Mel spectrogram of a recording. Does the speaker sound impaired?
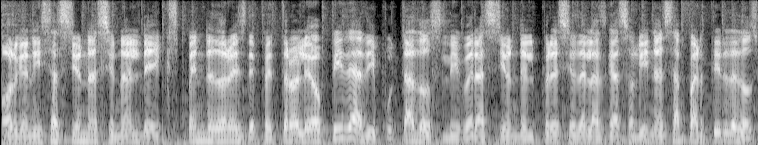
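No.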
